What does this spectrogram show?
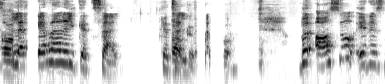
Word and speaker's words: Quetzaltenango: So it's Quetzaltenango. Quetzaltenango. Yes. It's La Tierra del Quetzal. Quetzaltenango.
